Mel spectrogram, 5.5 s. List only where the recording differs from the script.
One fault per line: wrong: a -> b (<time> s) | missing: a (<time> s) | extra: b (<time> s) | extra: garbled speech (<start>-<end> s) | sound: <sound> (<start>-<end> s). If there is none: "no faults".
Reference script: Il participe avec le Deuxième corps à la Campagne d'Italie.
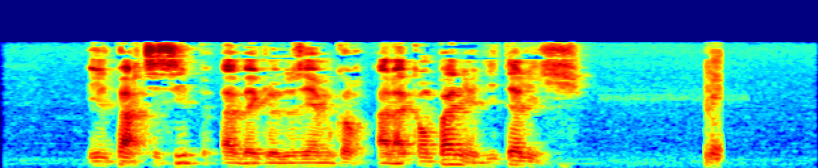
sound: laugh (4.7-4.8 s)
